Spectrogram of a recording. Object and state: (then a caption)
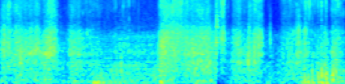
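Fabric cosmetic bag. Long nails scratch and tap the fabric top of a black floral nylon toiletry bag. The sound is a steady, bright, crackling rustle with little low end, rising in brief louder swells.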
